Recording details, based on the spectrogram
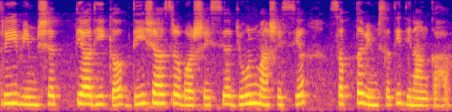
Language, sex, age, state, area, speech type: Sanskrit, female, 18-30, Tripura, rural, spontaneous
